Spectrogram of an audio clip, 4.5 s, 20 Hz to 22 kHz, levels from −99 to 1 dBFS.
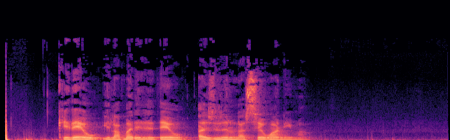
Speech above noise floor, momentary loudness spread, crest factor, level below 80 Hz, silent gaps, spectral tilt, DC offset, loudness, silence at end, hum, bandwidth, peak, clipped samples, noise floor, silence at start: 32 dB; 17 LU; 20 dB; -36 dBFS; none; -5 dB/octave; under 0.1%; -18 LUFS; 0.55 s; none; 16 kHz; 0 dBFS; under 0.1%; -50 dBFS; 0.05 s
